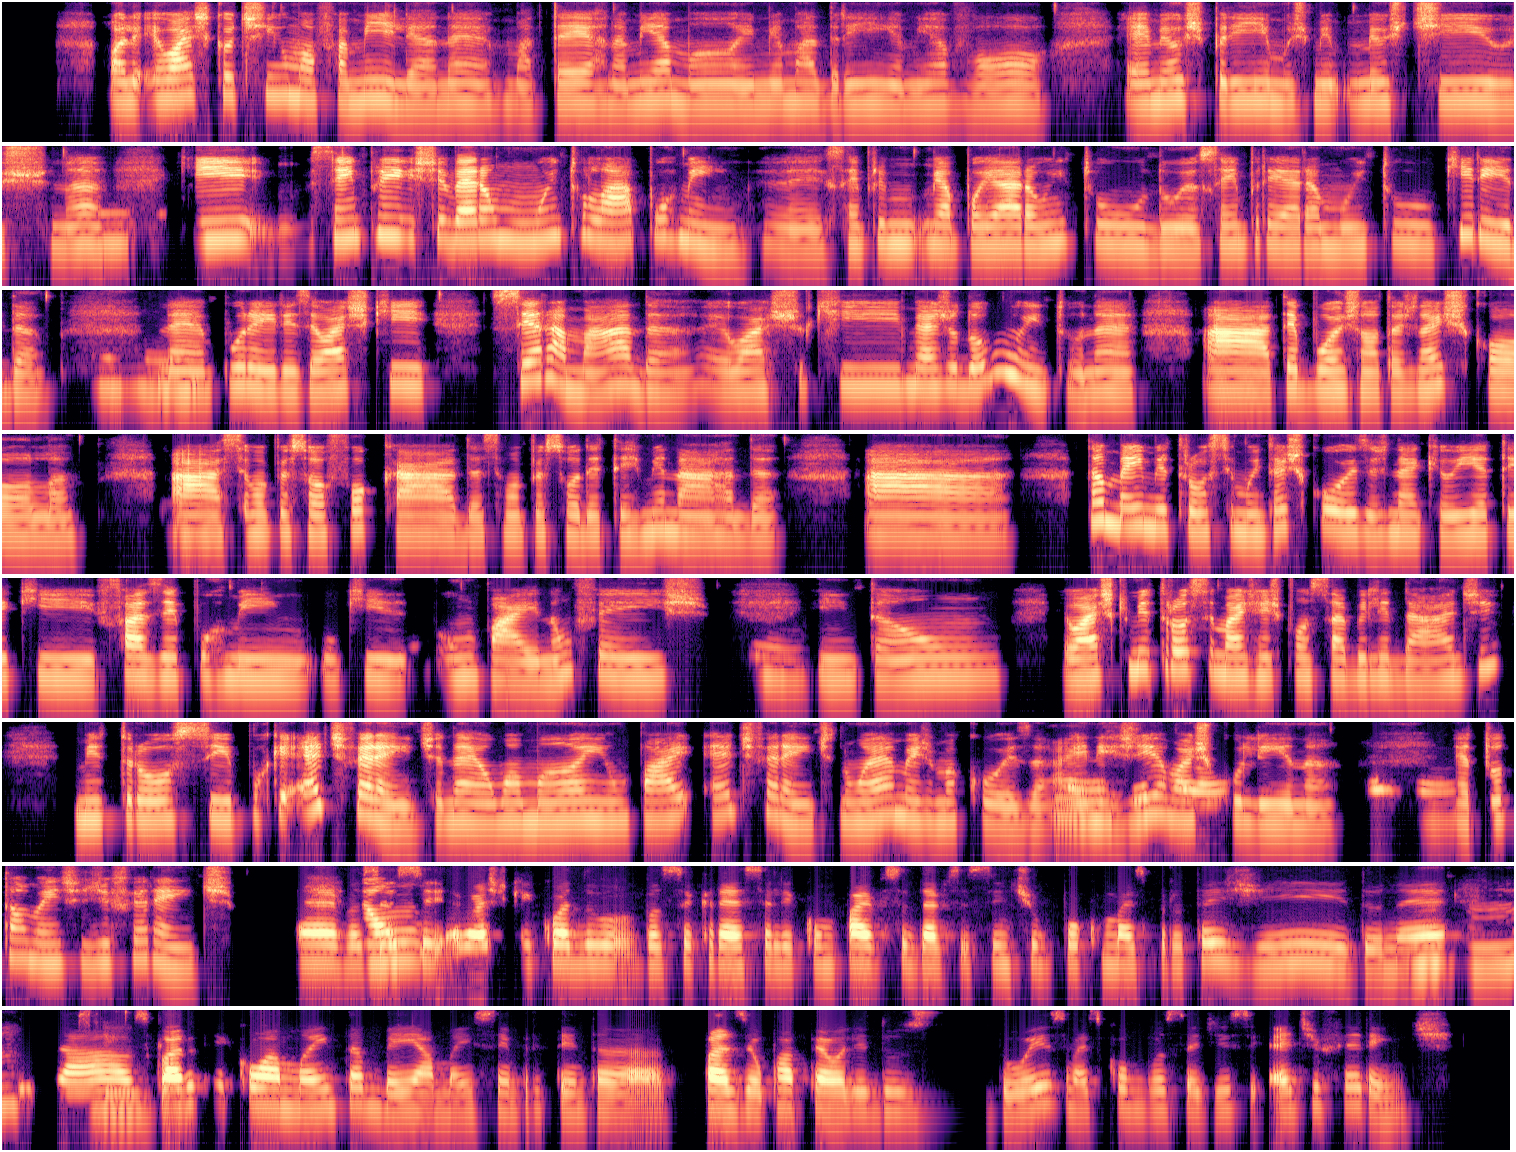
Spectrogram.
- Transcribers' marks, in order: tapping; other background noise; unintelligible speech
- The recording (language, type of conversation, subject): Portuguese, podcast, Como você pode deixar de se ver como vítima e se tornar protagonista da sua vida?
